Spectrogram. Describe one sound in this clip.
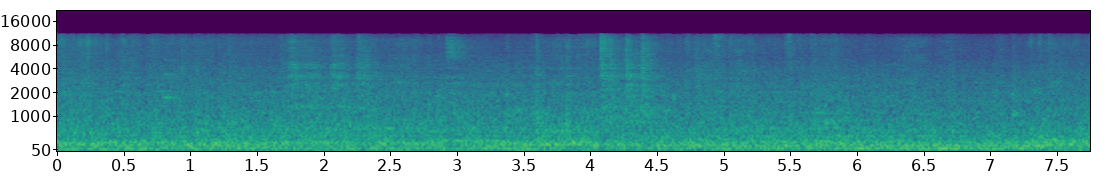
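A freight train rumbles loudly past on the tracks close by.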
